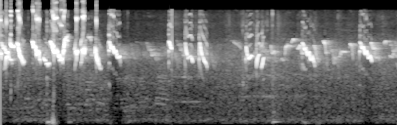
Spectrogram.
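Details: Lombok yellow white-eye singing a fast, high, chattering series of sharp chirps and down-slurred whistles, densest at the start, then sparser phrases with pauses and a few thinner notes near the end.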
